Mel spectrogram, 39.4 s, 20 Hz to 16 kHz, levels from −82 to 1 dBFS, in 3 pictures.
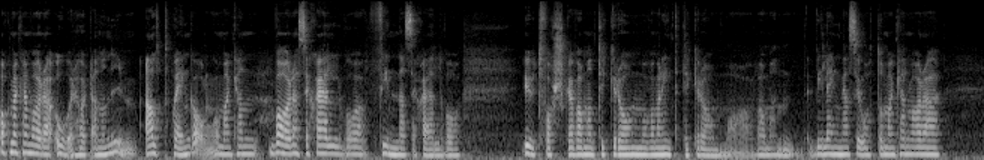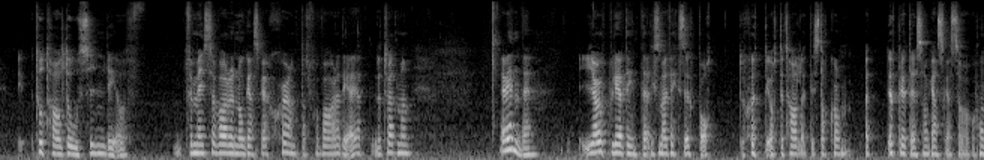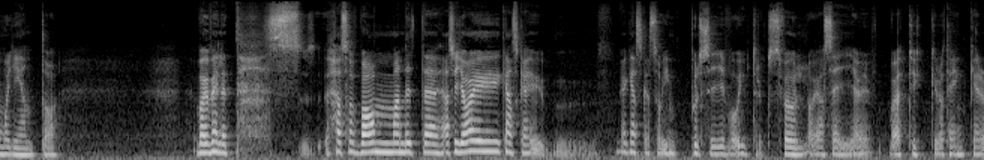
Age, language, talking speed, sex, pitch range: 30-49, Swedish, 165 wpm, female, 150-180 Hz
